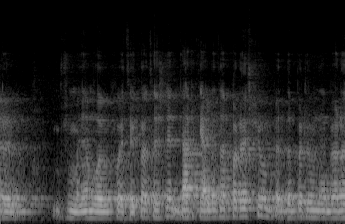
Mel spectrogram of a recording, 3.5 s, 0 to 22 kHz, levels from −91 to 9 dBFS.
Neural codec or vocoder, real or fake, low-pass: none; real; 19.8 kHz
